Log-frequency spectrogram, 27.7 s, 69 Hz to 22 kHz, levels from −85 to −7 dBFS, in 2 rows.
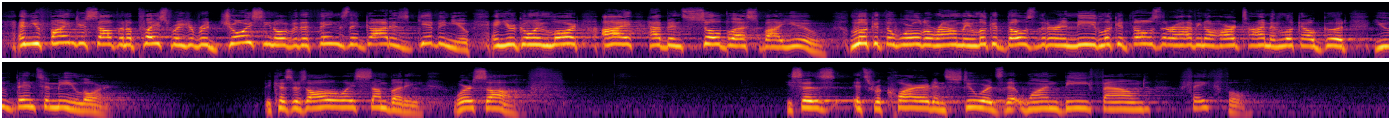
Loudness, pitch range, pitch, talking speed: -20 LUFS, 200-280 Hz, 250 Hz, 165 wpm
